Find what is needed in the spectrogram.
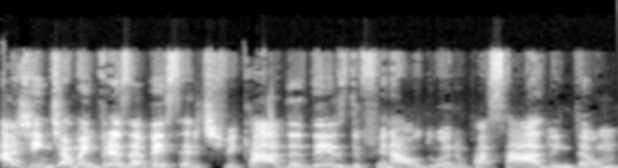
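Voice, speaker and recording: Speaking with a southern Brazilian accent, a woman uses a high pitch and fairly even intonation. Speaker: company CEO. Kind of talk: webinar presentation.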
